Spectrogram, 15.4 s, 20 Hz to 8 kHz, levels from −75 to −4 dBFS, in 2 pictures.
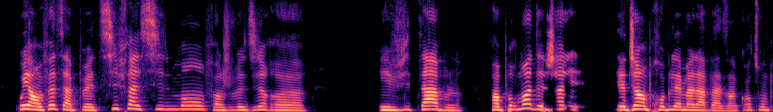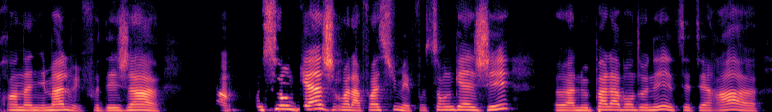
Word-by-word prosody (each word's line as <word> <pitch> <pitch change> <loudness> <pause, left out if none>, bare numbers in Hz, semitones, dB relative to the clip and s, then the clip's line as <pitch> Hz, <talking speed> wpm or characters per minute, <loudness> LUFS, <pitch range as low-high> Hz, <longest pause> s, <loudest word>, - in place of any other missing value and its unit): oui, 265 +1 +5
en 225 -3 +8
fait, 275 +3 +2
ça 225 -5 +2
peut 200 +1 -8
être 190 -1 -1
si 280 +8 +2
facilement 250 -2 -1
enfin, 210 -4 -4
je 190 0 -5
veux 205 0 -2
dire, 205 +1 -5
heu, 180 -2 -2 0.7
évitable. 205 -3 +3 0.3
Enfin, 220 -1 +5
pour 250 +4 -2
moi 310 +2 +5
déjà 235 +1 0
les 415 - -10 0.3
il - - -11
y - - +2
a - - +2
déjà 255 +4 +7
un 240 - +3
problème 220 -1 -1
à 200 - +5
la 185 -1 +3
base, 170 -2 -4
hein, 165 - -5
quand 200 +3 -8
on 200 - -3
prend 195 +1 -5
un 190 -1 -1
animal, 185 +3 0
il - - -14
faut 180 - -12
déjà, 180 +2 +1
heu - - -13 0.6
enfin, - - -3 0.2
on 210 - -3
s'engage 245 +1 +4
voilà, 205 -3 0
il 170 - -6
faut 200 - -3
assumer, 200 -1 -2
il 165 - -10
faut 180 +1 -16
s'engager, 215 - -1 0.5
heu, 180 - -3
à 175 - 0
ne 180 -1 -4
pas 215 +6 0
l'abandonner 200 +1 -3
et 205 - -5
cetera, 185 0 -3
heu. - - -21
205 Hz, 215 wpm, -19 LUFS, 185-230 Hz, 0.7 s, en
